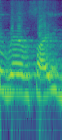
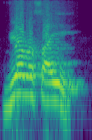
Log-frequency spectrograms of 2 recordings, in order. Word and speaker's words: व्यावसायिक: व्यवसायिक ये सही नहीं है। आ इसका सही वर्तनी क्या है? आपको व्यावसायिक व्यावसायिक ठीक है? देखिए यहां पर एक मात्रा की कमी है।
